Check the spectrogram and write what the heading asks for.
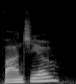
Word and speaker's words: Fangio: Can I update my pronunciation, please? – Yes, please. – I've thought about it, and I'm going to go with Coach Fangio.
